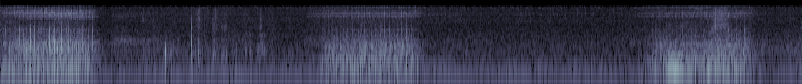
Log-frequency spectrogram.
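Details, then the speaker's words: Sleeping adult man snoring loudly: three loud, rasping snores, each about a second long, separated by quiet pauses over a soft background hum. "Beware of the dreaded sleeping, snoring frog. As you can see, he's very loud and very tired."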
